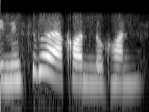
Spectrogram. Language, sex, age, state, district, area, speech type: Assamese, female, 18-30, Assam, Dibrugarh, rural, conversation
